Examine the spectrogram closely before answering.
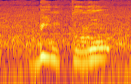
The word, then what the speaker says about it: Bintulu: bintulu Mi Mi raccomando la pronuncia fonetica è bintulu altrimenti non capiscono venite qui belli tranquilli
